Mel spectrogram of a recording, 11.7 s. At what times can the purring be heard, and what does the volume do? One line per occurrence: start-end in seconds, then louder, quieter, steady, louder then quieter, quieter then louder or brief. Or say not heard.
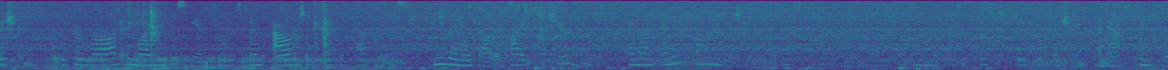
0.0-11.6 quieter.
